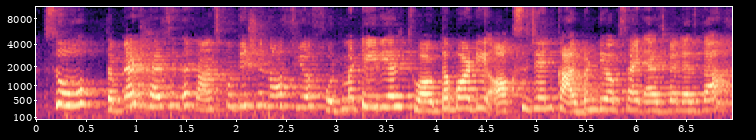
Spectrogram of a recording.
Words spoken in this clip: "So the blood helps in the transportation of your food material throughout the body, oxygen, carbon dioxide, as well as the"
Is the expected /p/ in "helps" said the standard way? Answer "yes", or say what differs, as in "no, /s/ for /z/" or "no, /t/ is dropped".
no, /p/ is dropped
